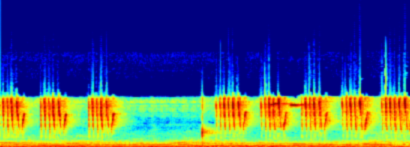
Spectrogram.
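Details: Mountain prinia delivering repeated high, buzzy trilled bursts in quick succession, broken by a short gap midway, with a constant low hum behind.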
